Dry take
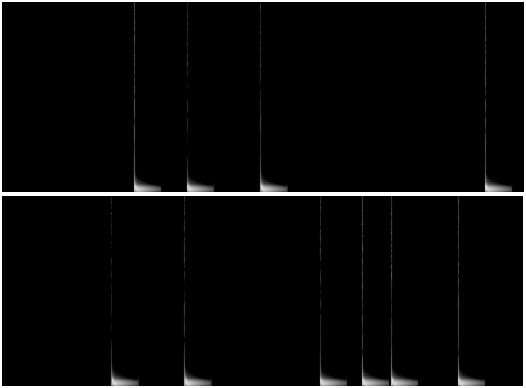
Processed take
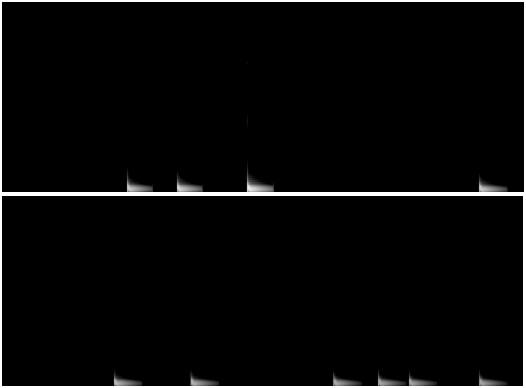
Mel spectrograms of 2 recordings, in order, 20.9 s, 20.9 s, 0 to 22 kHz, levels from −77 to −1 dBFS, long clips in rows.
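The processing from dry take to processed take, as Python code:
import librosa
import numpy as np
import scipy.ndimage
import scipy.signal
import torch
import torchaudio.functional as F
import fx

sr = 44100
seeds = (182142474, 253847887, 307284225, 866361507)

y = fx.envelope_sharpen(x, sr, power=2.0)
y = fx.doppler_pass(y, sr, speed_mps=19, closest_m=17.0, pass_at_s=5.63)
y = F.gain(torch.from_numpy(y), 8.0).numpy()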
